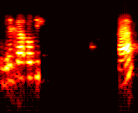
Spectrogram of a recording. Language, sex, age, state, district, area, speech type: Bengali, male, 60+, West Bengal, Paschim Medinipur, rural, conversation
